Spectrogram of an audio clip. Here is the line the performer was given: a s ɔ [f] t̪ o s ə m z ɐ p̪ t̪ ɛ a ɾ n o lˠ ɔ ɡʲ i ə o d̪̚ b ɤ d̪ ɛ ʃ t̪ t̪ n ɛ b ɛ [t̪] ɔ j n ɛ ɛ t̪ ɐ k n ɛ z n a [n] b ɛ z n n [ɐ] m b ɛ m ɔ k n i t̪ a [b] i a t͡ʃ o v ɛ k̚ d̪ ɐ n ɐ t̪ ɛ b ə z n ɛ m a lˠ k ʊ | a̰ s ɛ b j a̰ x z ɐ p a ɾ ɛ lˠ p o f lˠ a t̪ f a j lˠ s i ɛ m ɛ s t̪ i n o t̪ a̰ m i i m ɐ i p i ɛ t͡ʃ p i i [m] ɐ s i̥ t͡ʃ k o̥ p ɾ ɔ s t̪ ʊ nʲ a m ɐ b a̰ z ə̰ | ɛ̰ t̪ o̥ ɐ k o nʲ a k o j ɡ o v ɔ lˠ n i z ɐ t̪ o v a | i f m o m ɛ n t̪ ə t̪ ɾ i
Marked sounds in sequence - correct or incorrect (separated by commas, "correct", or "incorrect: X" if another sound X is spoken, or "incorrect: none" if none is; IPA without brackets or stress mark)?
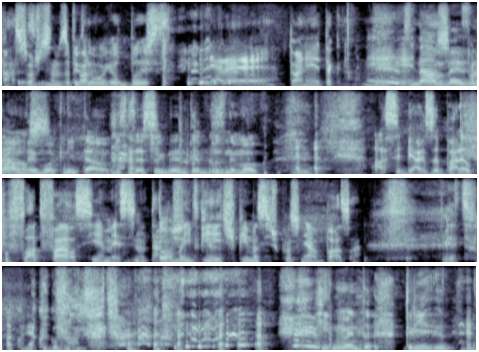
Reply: incorrect: ʃ, correct, incorrect: m, incorrect: a, incorrect: m, correct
